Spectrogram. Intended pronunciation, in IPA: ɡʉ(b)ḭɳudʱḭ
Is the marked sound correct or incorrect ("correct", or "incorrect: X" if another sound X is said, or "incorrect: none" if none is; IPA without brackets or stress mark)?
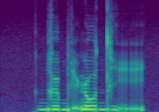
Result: correct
